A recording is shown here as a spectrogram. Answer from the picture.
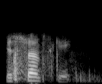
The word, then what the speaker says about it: Yastrzemski: You mean Yastrzemski. That would be Babe Ruth. – Babe Ruth. Okay? – Babe Ruth. – Pronounce that one name for me there, again. – Yastrzemski.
